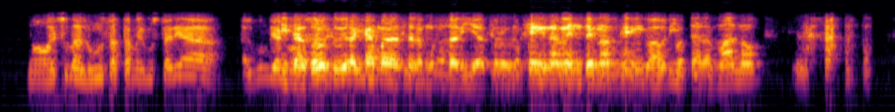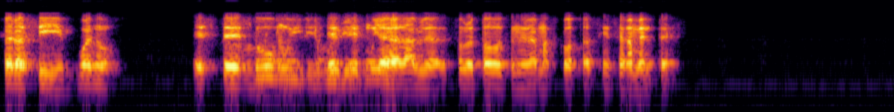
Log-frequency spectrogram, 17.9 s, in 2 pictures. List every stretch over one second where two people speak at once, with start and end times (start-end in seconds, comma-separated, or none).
2.8-7.2, 11.2-12.7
